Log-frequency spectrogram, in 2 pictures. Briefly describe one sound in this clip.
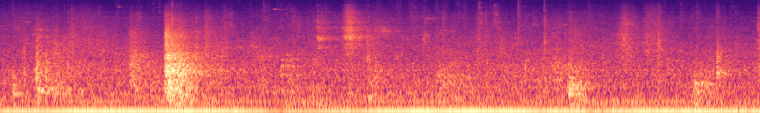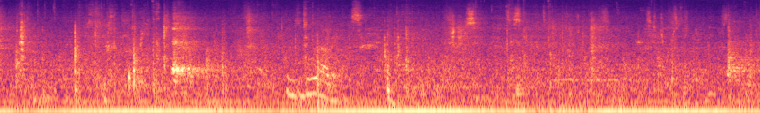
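People shuffle and move about in their seats.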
